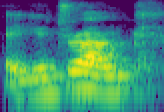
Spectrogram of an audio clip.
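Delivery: let-down, disappointed, reproachful motherly voice. Retelling how she looked up and asked: imitating a disappointed mum. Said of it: "the most disappointed mum thing".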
